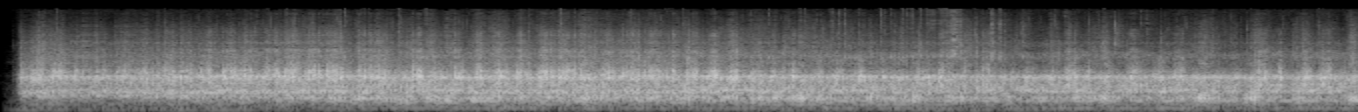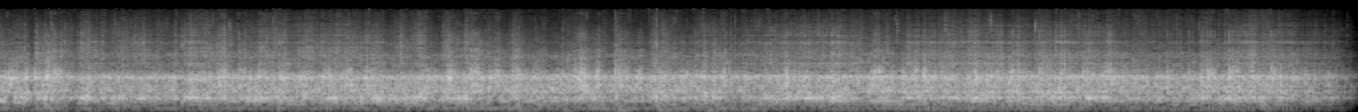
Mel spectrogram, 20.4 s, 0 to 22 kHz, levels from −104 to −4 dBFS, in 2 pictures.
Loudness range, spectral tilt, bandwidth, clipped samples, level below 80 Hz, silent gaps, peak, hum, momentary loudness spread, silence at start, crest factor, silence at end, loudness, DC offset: 3 LU; -2 dB/octave; 16.5 kHz; under 0.1%; -68 dBFS; none; -10 dBFS; none; 4 LU; 0.1 s; 18 dB; 0.05 s; -27 LUFS; under 0.1%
